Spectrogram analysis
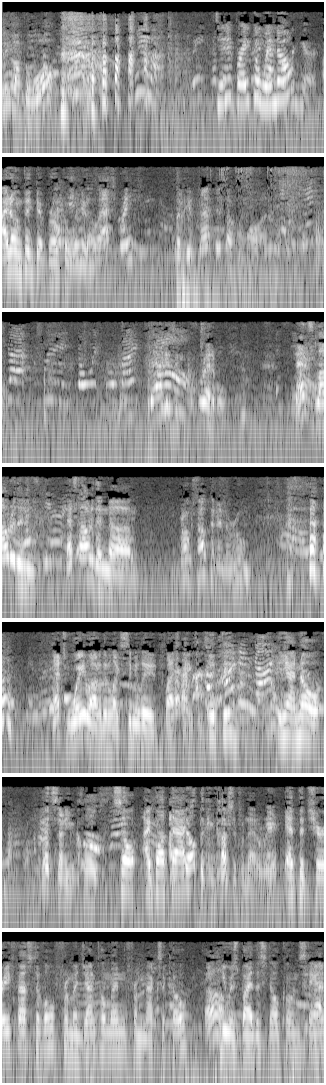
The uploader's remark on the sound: Recording from the beach (for realz).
